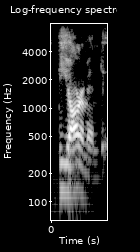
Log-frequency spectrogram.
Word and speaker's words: D'Armond: Our family name is D'Armond, or that's how we pronounce it. Now we all live in Texas. Right. In Texas, but I've heard that name before. Yeah, D'Armond is the French pronunciation of it.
